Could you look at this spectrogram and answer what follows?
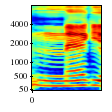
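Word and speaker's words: knock: के साइलेंट रहता है न की आवाज आती है नाइफ में के साइलेंट रहता है नॉक में भी के साइलेंट के के बाद एन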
